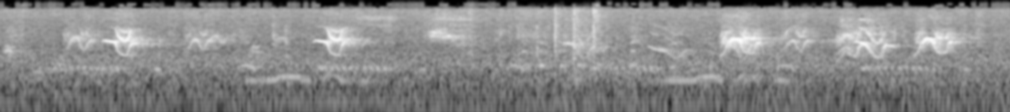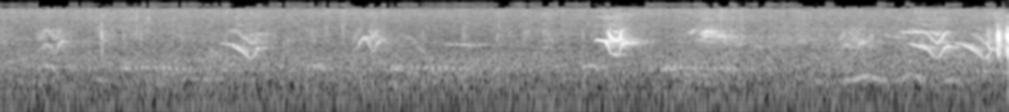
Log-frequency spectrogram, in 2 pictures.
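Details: Speckled mousebirds eating an apple; scattered short, high chirps and quick downslurred tweets from several birds over a steady background hiss.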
